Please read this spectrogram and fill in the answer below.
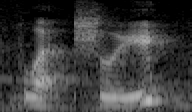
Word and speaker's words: Fletchley: of fletchley it's spelled f-l-e-t-c-h-l-e-y so this is like fletcher except super cute like it has this sweet soft sounding fletcher fletchley really liking this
